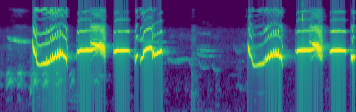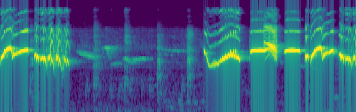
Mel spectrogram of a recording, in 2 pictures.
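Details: Oriental magpie-robin (kacer) fighting song: three bouts of loud singing separated by pauses, each mixing swooping whistles, clear level notes and harsh, rapid rattles.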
